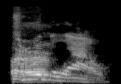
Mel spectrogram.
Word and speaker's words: Tuimoloau: How do you pronounce my man on the edge? JT Tuimoloau? Tuimoloau. Tuimoloau.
